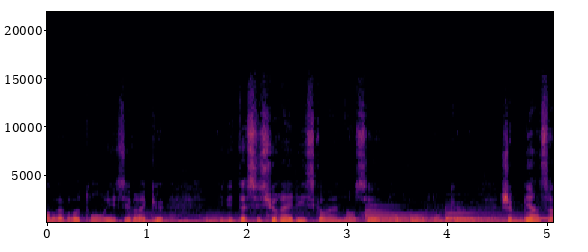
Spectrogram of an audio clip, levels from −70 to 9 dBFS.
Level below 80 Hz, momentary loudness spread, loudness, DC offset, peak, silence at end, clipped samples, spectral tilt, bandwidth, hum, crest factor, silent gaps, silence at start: -44 dBFS; 6 LU; -31 LUFS; under 0.1%; -12 dBFS; 0 s; under 0.1%; -6 dB/octave; 16 kHz; none; 18 dB; none; 0 s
